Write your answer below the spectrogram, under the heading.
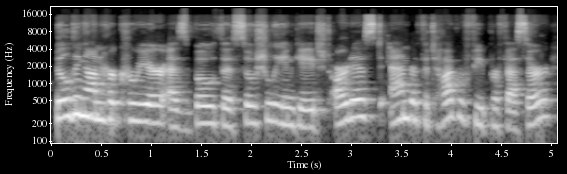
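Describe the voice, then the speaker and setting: A woman's voice: medium pitch, normal speed. Encouraging woman curator interviewer. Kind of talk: museum talk introduction and interview.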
